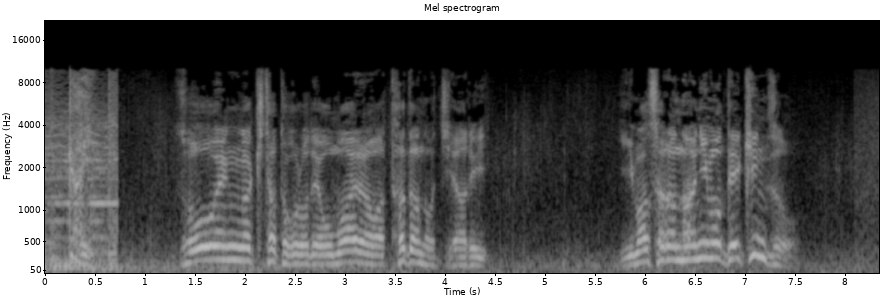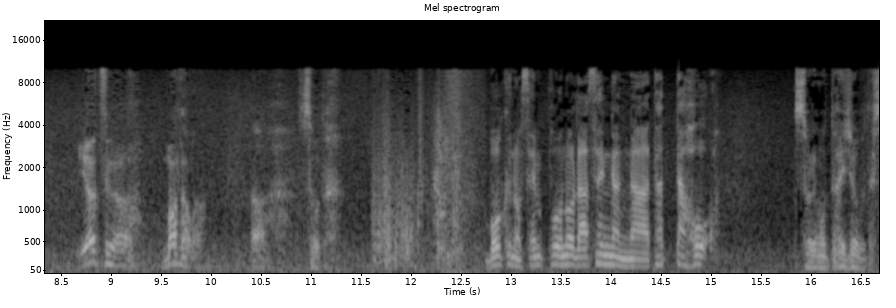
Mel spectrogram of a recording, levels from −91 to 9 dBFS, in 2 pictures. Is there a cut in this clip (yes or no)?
yes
